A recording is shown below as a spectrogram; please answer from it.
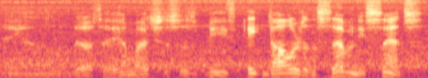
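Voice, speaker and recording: A man hosting a casual product review, talking in an unhurried, halting, plainspoken way. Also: on the low side, animated, gravelly, noisy background. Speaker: cigar review host.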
